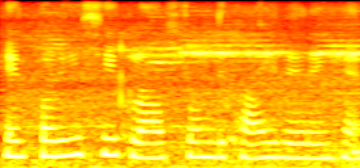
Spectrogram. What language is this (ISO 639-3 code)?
hin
